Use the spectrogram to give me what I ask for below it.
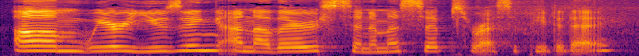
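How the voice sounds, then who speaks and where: Chatty woman with a gravelly voice. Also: on the high side, fairly even intonation, fairly bright tone. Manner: chatty, laughs a lot, quick asides. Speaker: podcast co-host. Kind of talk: casual chat.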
